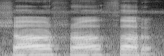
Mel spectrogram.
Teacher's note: इसमें पहला तालव्य सकार है और दूसरा मूर्धन्य सकार है, तीसरा दंत्य सकार है। तो इन तीनों के उच्चारण में भी ध्यान देना चाहिए कि तालव्य सकार में जिह्वा का मध्य भाग ऊपर की ओर लगता है, जैसे हम च उच्चारण करते हैं श, इससे सीटी भी बजती है। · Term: 3 प्रकार के सकार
